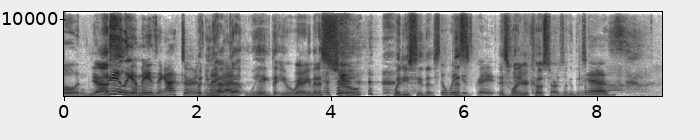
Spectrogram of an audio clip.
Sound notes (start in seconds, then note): 4.5 laughs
